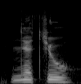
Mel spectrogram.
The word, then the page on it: zacu: apatani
